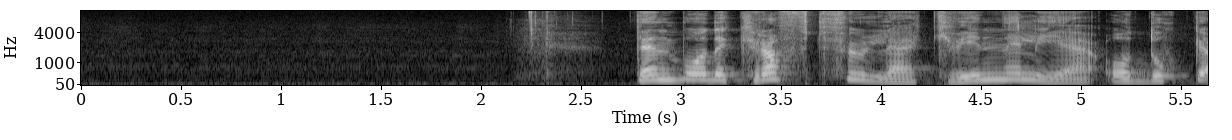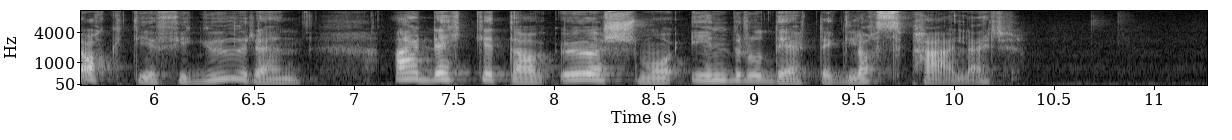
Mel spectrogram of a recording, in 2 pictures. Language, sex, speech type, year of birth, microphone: Norwegian, female, read, 1952, Shure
